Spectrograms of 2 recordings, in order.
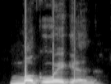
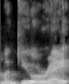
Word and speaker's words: McGuigan: Even in like people like saying my name to me, I'm like, no, it's not Maguire.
